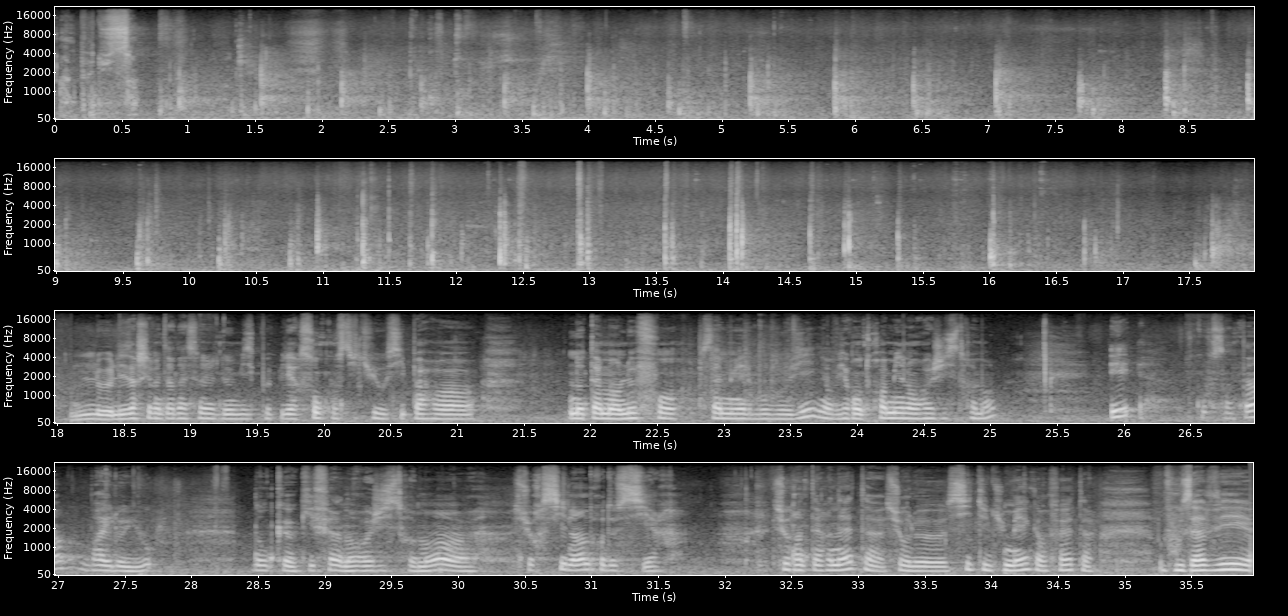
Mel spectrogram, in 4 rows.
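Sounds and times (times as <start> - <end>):
footsteps walking up to a lounge: 0.0 - 18.2
speech: 0.1 - 2.1, 18.2 - 25.2, 25.9 - 27.9, 28.5 - 31.8, 32.4 - 35.9.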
